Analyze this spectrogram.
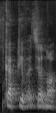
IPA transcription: kɐp ˈtʲiː ʋɐˈd͡zʲɪnoː

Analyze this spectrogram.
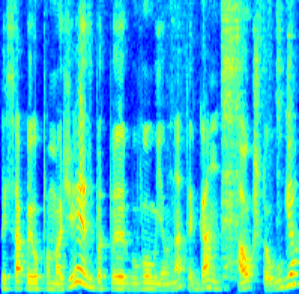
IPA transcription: kɐɪ ˈsɑːkoː jɛʊ pɐmɐˈʒʲeːjʊs ˈbʲɛt bʊˈʋɐʊ jɛʊˈnɐ tɐɪ ˈɡɐn ˈɐʊkʃtoː ˈuːɡʲoː

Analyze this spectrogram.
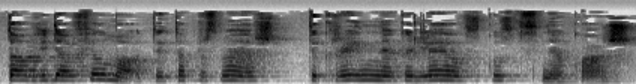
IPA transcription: toː ʋʲɪdʲɛoːˈfʲɪlˠmoː tɐɪ tɐ prɐsʲˈmʲɛ ˈɐʃ tʲɪkˈrɐɪ nʲɛɡɐˈlʲeːjɛʊ ˈskuːsʲtʲɪs nʲɛˈkuɔ ˈɐʃ

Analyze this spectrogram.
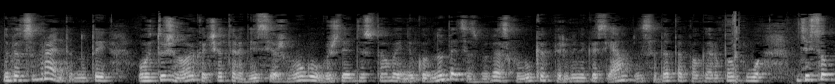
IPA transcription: nʊ bʲɛt sʊˈprɐnʲtʲɪ nʊ tɐɪ oː tʊ ʒʲɪˈnoːjɛɪ kɐt t͡ʃʲɛ trɐˈdʲɪt͡sʲɪjɛ ˈʒmoːɡʊ ˈʊʒʲdʲɛdʲɪ sʊ tuɔ ʋɐɪˈnʲɪkʊ nʊ bʲɛt jɪs ˈbʊʋʲɛs koːˈlˠuːkʲoː ˈpʲɪrʲmʲɪnʲɪkɐs jɛm ʋʲɪsɐˈdɐ tɐ pɐɡɐrˈbɐ ˈbʊʋoː tʲiɛˈsʲoːk

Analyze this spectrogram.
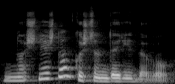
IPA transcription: nʊ ˈɐʃ nʲɛʒʲɪˈnɐʊ kʊ ˈɐʃ tʲɛn dɐˈrʲiːdɐʋɐʊ

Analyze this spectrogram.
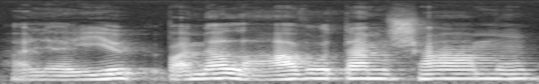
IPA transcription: ɐlʲɛ ˈjɪ pɐmʲɛˈlˠɑːʋoː tɐm ˈʃɑːmʊ

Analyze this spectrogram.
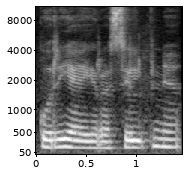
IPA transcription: kʊˈrʲiɛ iːˈrɐ ˈsʲɪlʲpʲnʲɪ

